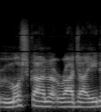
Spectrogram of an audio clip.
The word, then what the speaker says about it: Mozhgon Rajee: And then next up, we have Dr. Mozhgon Rajee.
